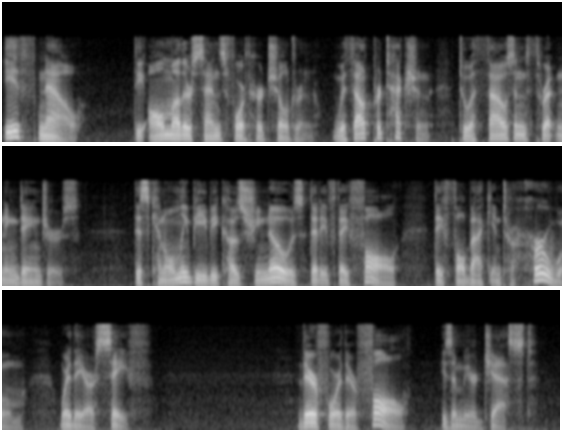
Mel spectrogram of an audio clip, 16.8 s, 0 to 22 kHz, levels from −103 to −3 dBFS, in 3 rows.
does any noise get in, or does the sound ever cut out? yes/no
no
